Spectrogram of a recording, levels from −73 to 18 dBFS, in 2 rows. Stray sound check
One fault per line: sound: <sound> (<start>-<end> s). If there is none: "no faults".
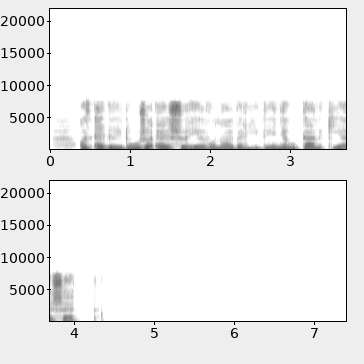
no faults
